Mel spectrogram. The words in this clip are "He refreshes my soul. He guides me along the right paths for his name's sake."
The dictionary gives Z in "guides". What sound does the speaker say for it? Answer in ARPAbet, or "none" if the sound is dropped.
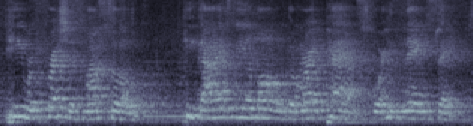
Z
